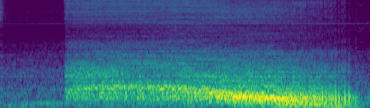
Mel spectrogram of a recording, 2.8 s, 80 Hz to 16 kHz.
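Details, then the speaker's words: Cooler Master Musketeer III vacuum-tube PC audio unit (2005) at computer power-on: loud hollow roar and buzzing from speakers about two seconds, then drops away with weird signals continuing while warming up; cause unconfirmed. "Whoa! [laughs] We got some demon sounds. [speaker buzzing] I did not expect that. That doesn't sound good, but sounds awesome."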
